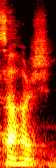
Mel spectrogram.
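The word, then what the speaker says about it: Saharsh: Sir, it is pronounced as Sahush.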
